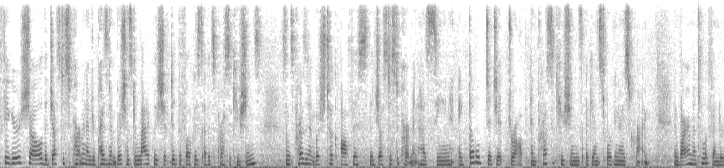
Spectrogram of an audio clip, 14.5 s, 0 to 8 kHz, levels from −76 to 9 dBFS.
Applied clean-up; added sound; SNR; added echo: none; none; none; none.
